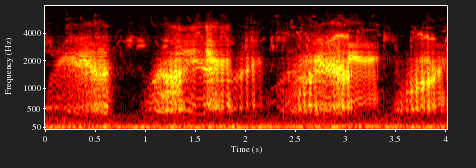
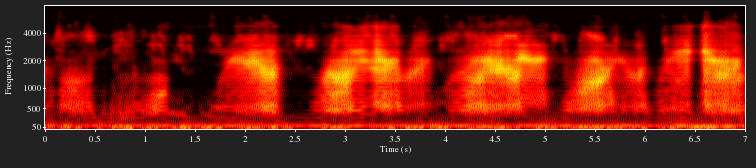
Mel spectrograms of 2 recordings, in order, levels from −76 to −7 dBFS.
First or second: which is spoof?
second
